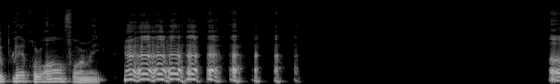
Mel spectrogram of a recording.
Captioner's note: Ketawa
